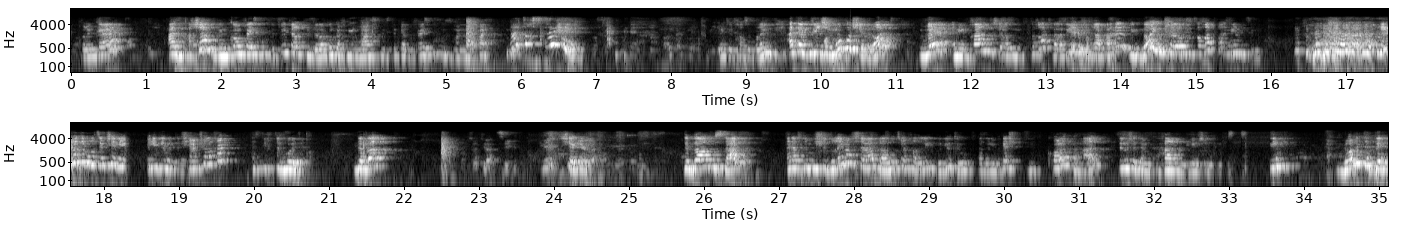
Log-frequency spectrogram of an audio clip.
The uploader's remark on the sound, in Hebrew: פרק מול קהל חי בכנס עולמות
